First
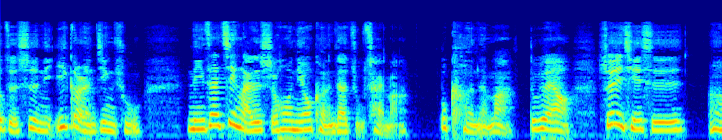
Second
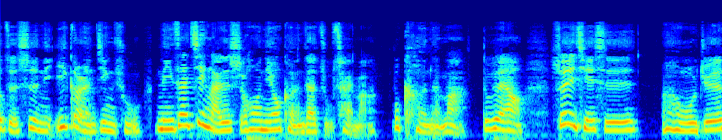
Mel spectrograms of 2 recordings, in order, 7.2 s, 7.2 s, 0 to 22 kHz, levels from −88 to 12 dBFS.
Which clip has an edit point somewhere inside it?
second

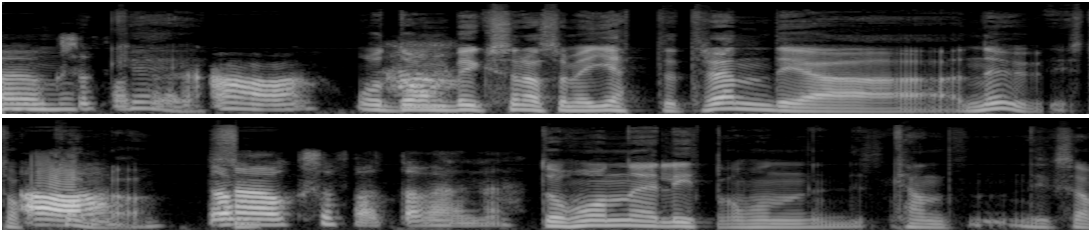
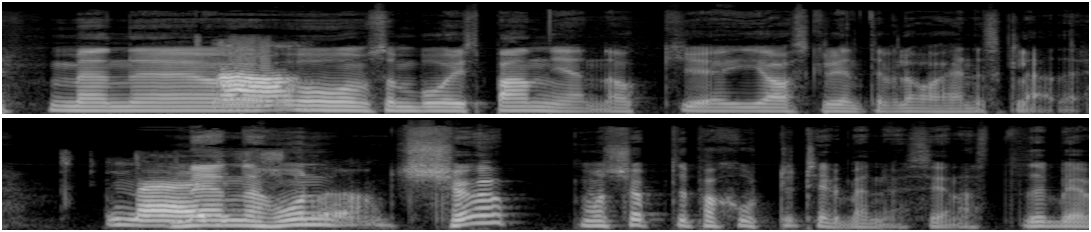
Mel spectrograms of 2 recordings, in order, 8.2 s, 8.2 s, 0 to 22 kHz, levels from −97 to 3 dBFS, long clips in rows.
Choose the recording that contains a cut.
first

